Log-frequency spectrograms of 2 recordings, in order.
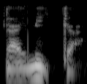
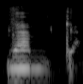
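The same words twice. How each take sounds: First: Jamaica said yai-MI-ka with a Y; corrected Latin. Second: Jamaica said ya-MI-ka with a Y; corrected Latin. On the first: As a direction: Jamaica with a Y sound. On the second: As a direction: Jamaica with a Y sound, softer. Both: Shown as a demonstration. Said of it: "No, no, it would be".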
